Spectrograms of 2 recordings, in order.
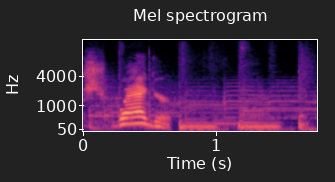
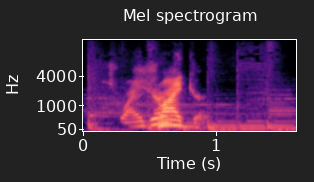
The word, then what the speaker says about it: Schweiger: Now, the winner, our Box of Fun, Schwager. Schwager? Schwager? Am I saying it right? Is there 2 G's or 1 G? Well, it's IEGGER. Schweiger?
